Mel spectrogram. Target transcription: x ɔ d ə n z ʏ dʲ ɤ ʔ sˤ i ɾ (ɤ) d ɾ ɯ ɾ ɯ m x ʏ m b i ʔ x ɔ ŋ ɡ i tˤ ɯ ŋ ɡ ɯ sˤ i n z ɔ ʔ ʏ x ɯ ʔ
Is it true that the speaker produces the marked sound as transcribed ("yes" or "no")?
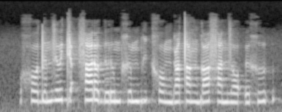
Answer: yes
